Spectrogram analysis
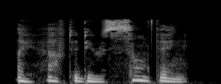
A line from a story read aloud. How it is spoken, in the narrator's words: he murmured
